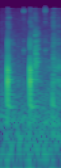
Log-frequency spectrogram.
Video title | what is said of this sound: Sechs Richtige fürs Zander-Jiggen | Hat also keinen EVA-Griff, sondern hier ein Vollcarbon-Griffstück unten. Das hört man also auch, wenn man draufklopft.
